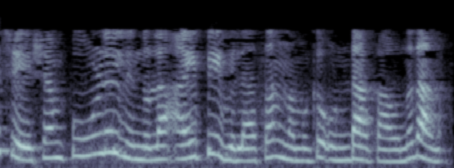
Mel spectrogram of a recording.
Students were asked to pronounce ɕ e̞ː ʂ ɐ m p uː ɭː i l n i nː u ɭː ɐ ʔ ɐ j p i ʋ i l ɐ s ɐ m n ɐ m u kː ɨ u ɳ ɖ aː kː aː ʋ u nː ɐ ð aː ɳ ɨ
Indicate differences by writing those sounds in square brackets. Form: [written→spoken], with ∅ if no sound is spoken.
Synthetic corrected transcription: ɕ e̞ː ʂ ɐ m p uː ɭː i l n i nː u ɭː ɐ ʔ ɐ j p i ʋ i l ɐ s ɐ m n ɐ m u kː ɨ u ɳ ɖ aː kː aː ʋ u nː ɐ ð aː ɳ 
